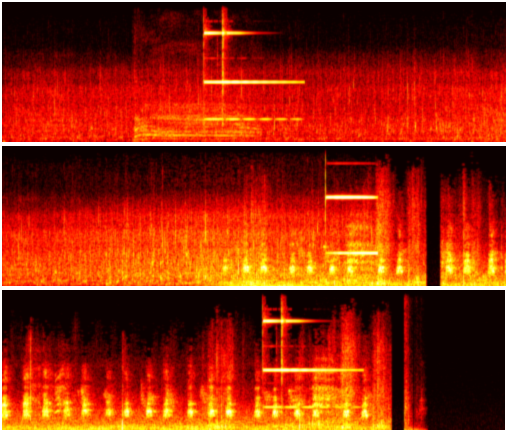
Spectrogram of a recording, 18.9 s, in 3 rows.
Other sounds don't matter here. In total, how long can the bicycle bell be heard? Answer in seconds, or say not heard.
4 s.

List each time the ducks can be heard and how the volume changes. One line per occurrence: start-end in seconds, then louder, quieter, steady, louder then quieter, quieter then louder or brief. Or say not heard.
8.8-17.9 steady.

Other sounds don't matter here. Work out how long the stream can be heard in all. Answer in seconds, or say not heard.
11 s.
